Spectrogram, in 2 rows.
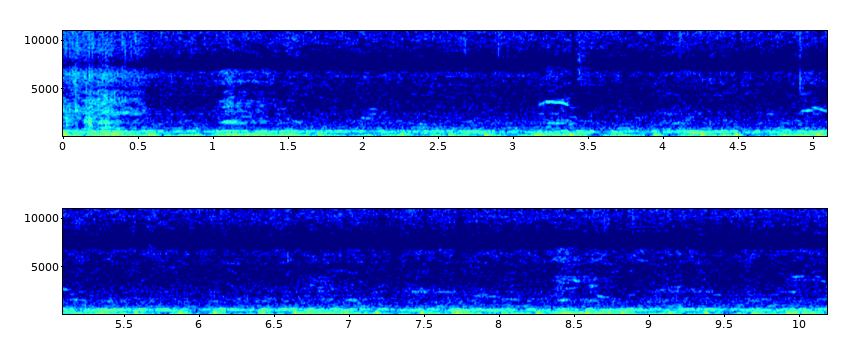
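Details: Person's own fast heartbeat with breathing: rapid, steady low thumps at about 110 a minute over soft breathing and low background hum.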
